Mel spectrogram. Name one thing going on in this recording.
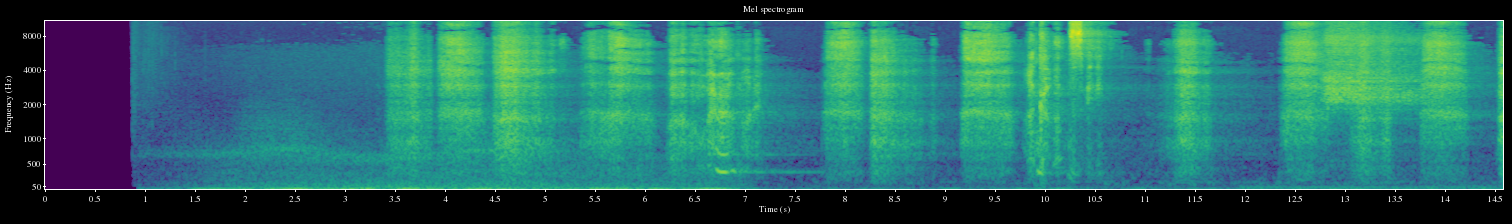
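A young woman speaks in a frightened, breathy voice close by.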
